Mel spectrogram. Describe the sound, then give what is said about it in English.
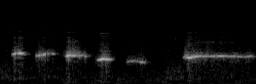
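A person whistles five short, clear notes that step gently lower in pitch, then holds one longer sustained note. The whistling is alone, with no talk. “He started whistling.”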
